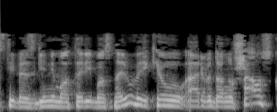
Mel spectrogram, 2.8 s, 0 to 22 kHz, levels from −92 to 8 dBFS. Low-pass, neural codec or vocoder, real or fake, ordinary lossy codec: 7.2 kHz; none; real; MP3, 32 kbps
